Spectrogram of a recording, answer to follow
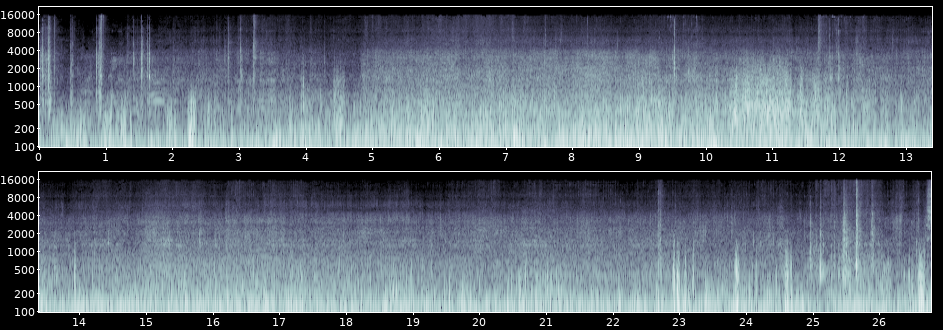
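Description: Wind buffeting a helmet-mounted phone microphone, a steady low rumble that swells about ten seconds in, with scattered knocks of footsteps on the wooden dock boards.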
